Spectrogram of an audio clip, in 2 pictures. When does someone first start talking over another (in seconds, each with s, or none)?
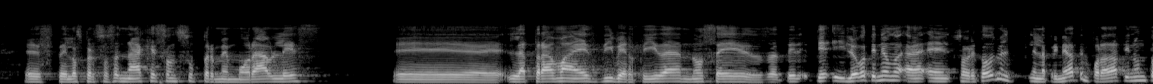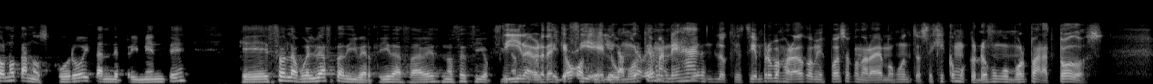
16.5 s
